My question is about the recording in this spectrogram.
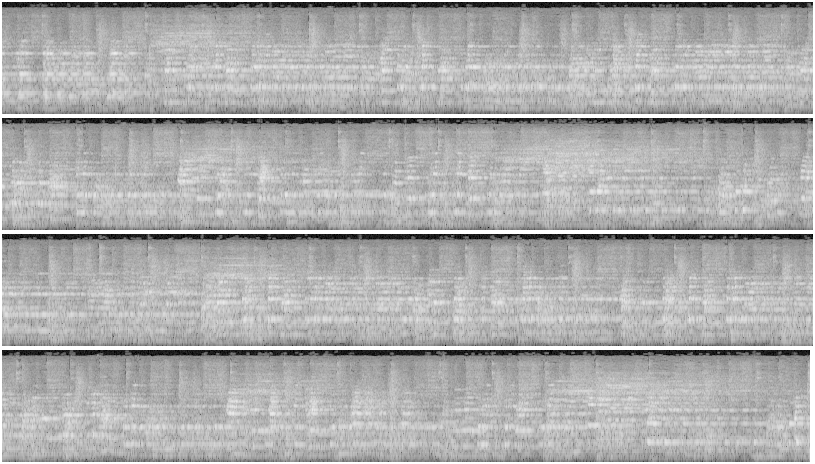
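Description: A steel band of many steelpans playing a lively calypso-soca tune, the oil-drum pans struck with rubber-tipped sticks, giving dense ringing chords and a running melody at a steady volume.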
